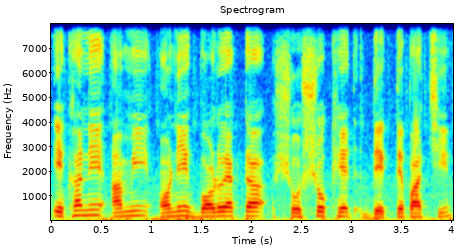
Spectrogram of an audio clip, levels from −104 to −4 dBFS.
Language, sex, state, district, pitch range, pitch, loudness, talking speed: Bengali, male, West Bengal, Jalpaiguri, 155-185 Hz, 170 Hz, -15 LUFS, 150 wpm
